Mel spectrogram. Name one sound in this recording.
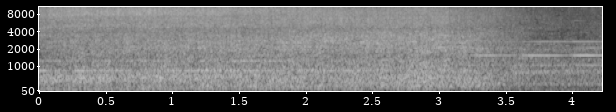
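A freight train rumbles and clatters past close by, then moves away.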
